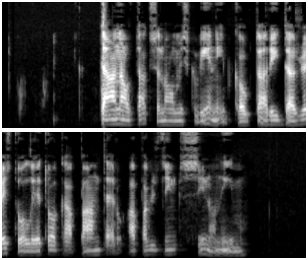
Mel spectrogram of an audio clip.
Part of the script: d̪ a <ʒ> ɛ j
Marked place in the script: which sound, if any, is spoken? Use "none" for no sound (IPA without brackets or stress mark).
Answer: ʒ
